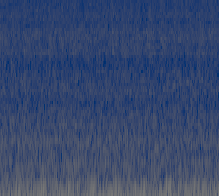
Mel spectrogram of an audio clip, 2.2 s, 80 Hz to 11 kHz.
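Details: 2000 Chevy Cavalier: steady rough idle rumble under heavy hiss; misfire, later shown moving to another cylinder.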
